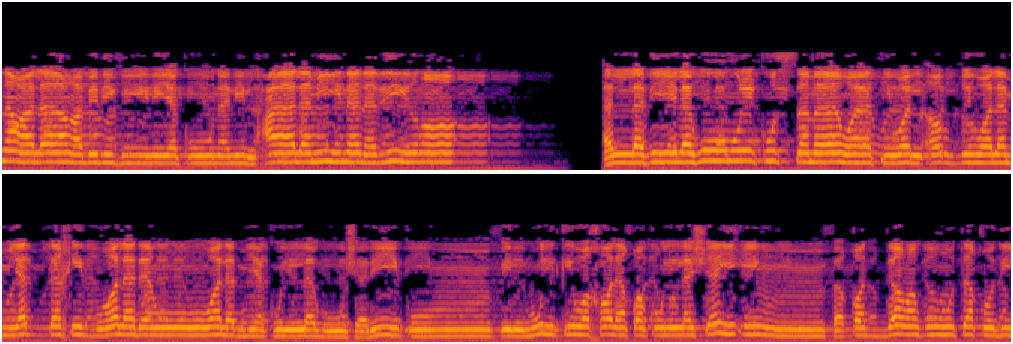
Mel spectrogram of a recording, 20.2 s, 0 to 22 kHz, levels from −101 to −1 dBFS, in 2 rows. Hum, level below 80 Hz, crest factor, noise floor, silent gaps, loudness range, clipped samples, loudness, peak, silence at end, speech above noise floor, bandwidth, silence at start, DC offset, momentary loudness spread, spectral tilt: none; -48 dBFS; 16 dB; -52 dBFS; 5.72-5.97 s; 3 LU; under 0.1%; -24 LUFS; -6 dBFS; 0 s; 29 dB; 6.6 kHz; 0 s; 0.2%; 6 LU; -3 dB/octave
